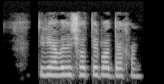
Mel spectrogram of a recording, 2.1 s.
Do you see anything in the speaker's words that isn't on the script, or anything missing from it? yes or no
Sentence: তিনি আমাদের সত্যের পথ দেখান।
no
